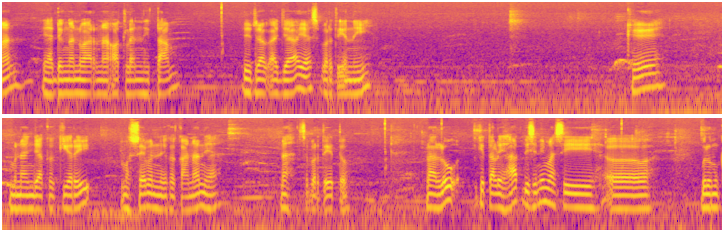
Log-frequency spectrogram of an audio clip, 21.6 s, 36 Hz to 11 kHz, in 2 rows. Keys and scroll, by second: 17.0 z, 19.9 v.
